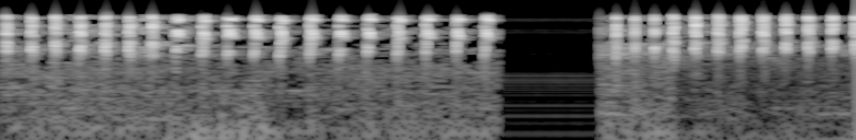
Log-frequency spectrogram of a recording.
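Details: Chatty lovebird singing the 'konslet' style, recorded as training audio: long rapid bursts of shrill, scratchy pulses at about eight per second, broken by a brief silent gap midway.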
